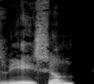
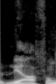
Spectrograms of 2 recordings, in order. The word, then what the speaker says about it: Liaison: Depende, porque es una coproducción francesa-británica, con lo cual si quieres ir por el inglés es Liaison, y si quieres ir por francés, Liaison.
